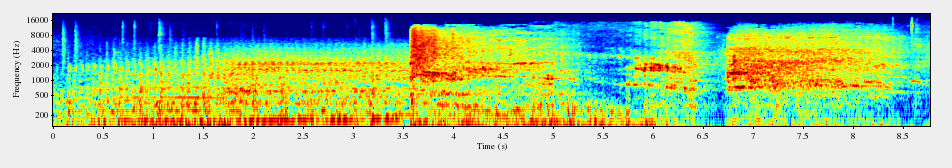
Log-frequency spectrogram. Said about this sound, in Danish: Og så får vi besøg af en af dæmonerne. Demogorgon. I hvert fald lyden af den. Af monstret fra serien.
